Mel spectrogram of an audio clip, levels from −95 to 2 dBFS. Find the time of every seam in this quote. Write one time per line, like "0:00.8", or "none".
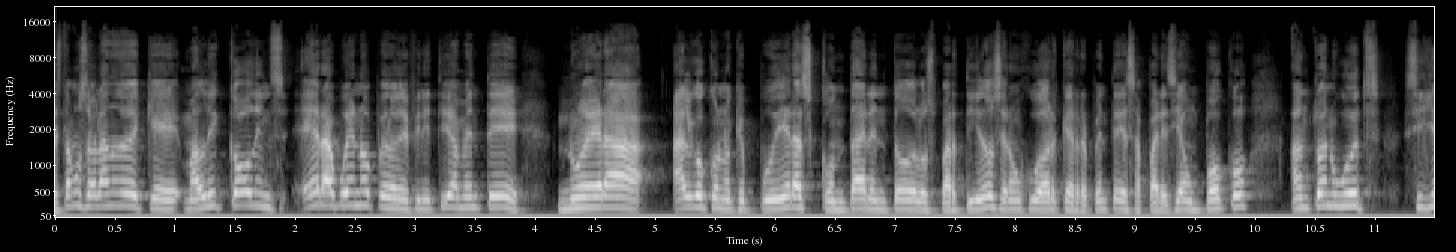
none

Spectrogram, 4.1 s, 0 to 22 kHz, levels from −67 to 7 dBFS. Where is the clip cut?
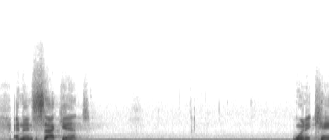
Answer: none

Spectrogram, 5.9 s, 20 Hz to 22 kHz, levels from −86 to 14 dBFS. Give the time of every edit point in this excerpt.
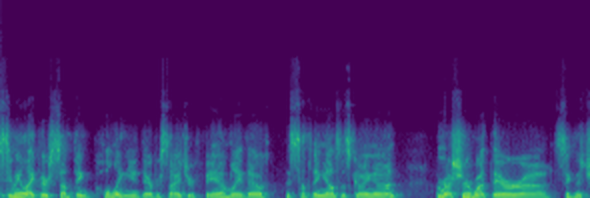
none

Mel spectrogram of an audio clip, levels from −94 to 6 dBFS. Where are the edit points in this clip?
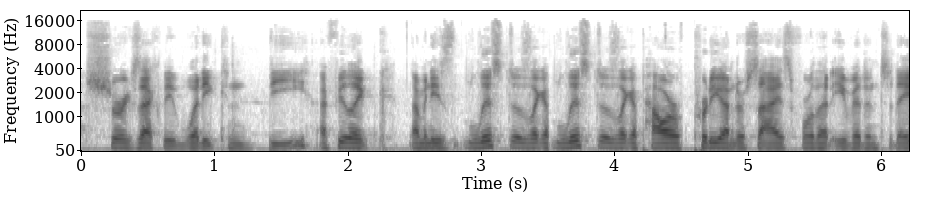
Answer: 0:02.4
0:03.5
0:04.5

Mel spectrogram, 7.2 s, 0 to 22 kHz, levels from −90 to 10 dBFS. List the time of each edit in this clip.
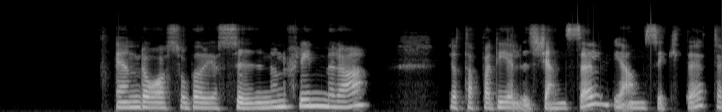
none

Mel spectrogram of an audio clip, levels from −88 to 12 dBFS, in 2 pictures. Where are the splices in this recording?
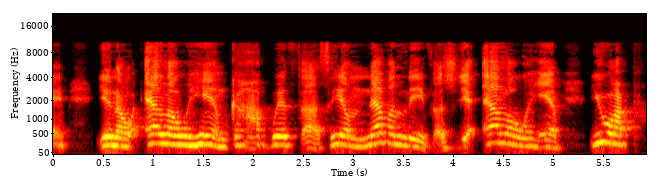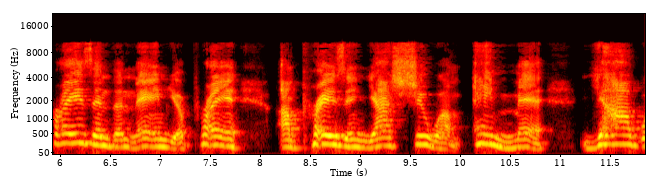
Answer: none

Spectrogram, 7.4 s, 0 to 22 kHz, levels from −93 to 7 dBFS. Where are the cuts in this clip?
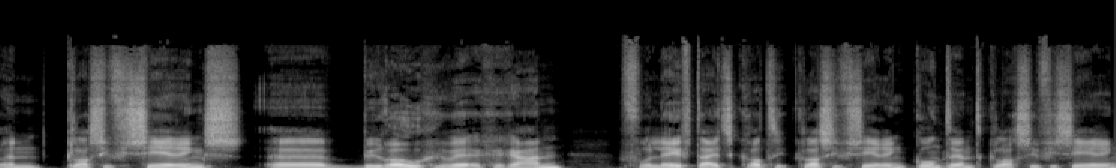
none

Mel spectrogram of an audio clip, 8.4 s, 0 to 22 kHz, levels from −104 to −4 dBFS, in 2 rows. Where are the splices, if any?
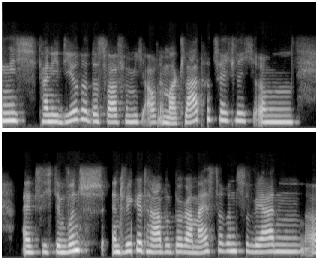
0:02.1

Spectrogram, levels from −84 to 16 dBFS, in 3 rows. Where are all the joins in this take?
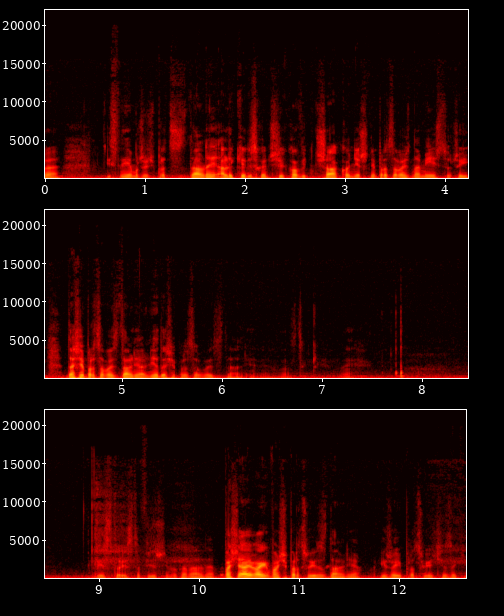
none

